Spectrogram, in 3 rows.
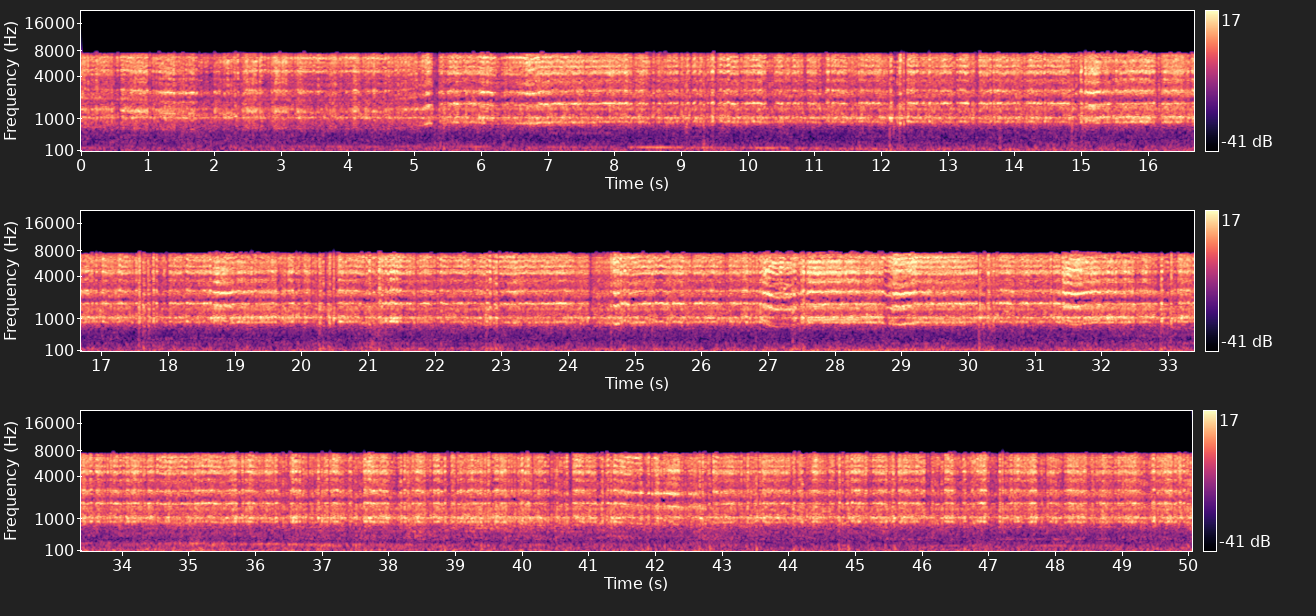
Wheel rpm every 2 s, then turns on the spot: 180, 170, 180, 220, 230, 230, 240, 230, 240, 230, 240, 230, 230, 230, 230, 230, 230, 230, 240, 230, 230, 220, 230, 230, 230.
none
